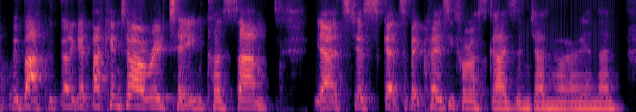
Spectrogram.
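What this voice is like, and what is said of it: Usual voice. Nothing is said of it.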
